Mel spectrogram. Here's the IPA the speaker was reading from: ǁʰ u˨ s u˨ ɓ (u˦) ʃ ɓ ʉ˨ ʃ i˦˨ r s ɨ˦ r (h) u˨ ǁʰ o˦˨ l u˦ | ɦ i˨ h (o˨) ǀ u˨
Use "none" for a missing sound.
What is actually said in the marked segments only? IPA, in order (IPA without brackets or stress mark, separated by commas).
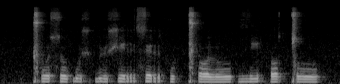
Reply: u˨, f, o˨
